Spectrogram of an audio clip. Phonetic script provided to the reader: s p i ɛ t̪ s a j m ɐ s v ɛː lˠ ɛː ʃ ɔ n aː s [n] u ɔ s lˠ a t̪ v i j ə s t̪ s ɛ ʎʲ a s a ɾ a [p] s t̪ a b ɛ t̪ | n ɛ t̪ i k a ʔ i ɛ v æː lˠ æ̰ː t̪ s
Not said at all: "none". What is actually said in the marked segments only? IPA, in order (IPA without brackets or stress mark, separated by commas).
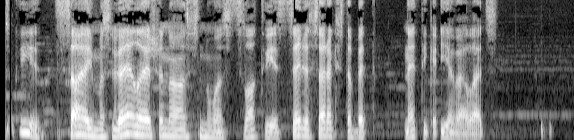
n, k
